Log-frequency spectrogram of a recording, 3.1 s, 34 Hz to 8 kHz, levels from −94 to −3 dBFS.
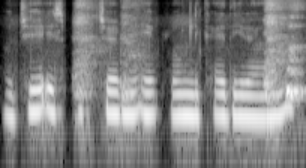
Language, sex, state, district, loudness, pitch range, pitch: Hindi, female, Arunachal Pradesh, Papum Pare, -16 LUFS, 185-205 Hz, 195 Hz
